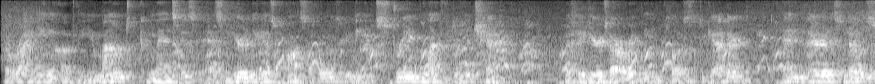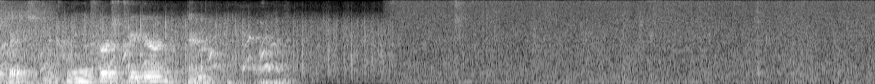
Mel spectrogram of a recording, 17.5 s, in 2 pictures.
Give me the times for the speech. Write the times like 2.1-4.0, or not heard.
0.0-10.8.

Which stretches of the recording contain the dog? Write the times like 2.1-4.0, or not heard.
1.7-11.7.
